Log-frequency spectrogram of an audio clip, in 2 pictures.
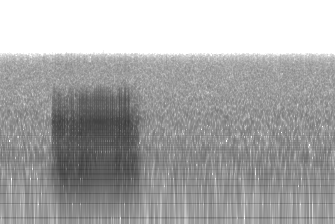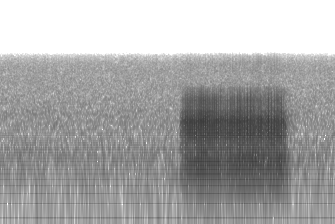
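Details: Buddy, a Cavalier King Charles Spaniel, snoring while asleep. Two rough, buzzing snores about a second long, spaced roughly four and a half seconds apart, separated by quiet breathing pauses over a faint steady hiss.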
